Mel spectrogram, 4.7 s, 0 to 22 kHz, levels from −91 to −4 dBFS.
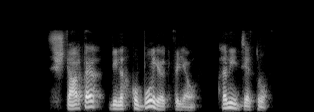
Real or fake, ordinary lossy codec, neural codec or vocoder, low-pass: fake; MP3, 96 kbps; codec, 16 kHz, 1 kbps, FreqCodec, larger model; 7.2 kHz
